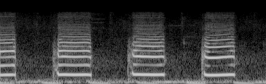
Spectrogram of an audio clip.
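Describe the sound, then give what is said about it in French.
A voice imitates a phone ringtone with four buzzy, steady-pitched beeps in an even on-off rhythm, each lasting about a third of a second, over a low background rumble. “J'avais avec la bouche parce que j'ai plus assez d'argent pour être une vraie sonnerie.”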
